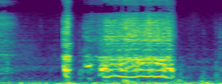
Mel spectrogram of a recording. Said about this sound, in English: Wait, let me just blow my nose on pod.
